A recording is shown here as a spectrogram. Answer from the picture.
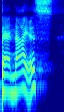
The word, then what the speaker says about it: Banias: And the place that is called Caesarea Philippi, it used to be called um, this name pronounced with a B, uh, Banias, but specifically that was this place, um, Panias, uh, the word pan for the Greek god Pan.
